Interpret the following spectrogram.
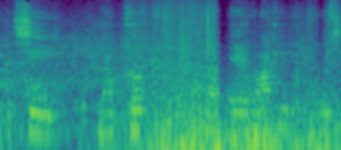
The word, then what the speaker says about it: Aoraki: If it wasn't socked in and drizzling, you could see Mount Cook, Mount Aoraki, at least how you say it, which is the Maori name for the mountain that's pierced the clouds.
